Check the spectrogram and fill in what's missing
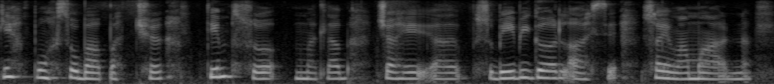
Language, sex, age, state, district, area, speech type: Kashmiri, female, 30-45, Jammu and Kashmir, Budgam, rural, spontaneous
